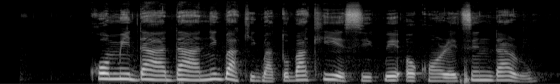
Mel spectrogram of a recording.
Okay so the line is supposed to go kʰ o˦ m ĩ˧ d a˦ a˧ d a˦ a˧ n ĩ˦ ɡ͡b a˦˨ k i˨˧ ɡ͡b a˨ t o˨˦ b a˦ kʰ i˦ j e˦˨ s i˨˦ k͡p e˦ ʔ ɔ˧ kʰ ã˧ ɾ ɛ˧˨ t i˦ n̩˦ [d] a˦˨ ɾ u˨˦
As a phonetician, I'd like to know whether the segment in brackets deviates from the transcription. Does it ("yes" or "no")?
no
